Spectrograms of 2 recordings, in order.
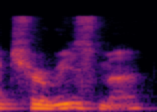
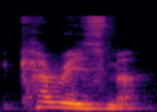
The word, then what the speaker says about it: charisma: But if you add an ma to it, we don't say charisma, it's charisma. The h is silent.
